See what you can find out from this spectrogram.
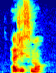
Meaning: plural of agissement
- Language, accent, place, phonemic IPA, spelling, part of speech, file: French, France, Lyon, /a.ʒis.mɑ̃/, agissements, noun, LL-Q150 (fra)-agissements.wav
